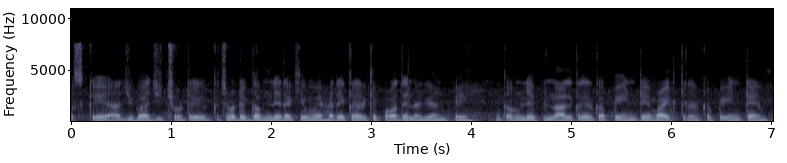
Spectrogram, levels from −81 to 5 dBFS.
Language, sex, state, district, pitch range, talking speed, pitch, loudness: Hindi, male, Bihar, East Champaran, 110-115 Hz, 220 wpm, 115 Hz, -36 LUFS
